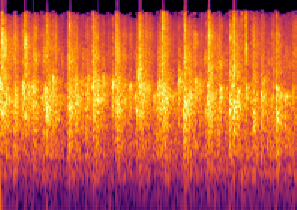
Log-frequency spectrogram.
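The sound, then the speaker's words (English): A lecture audience breaks into applause after a talk on intelligence analysis. Crisp, dense clapping from many hands holds steady and loud for four seconds, with no voices over it. “let's first have a round of applause and thank you for”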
